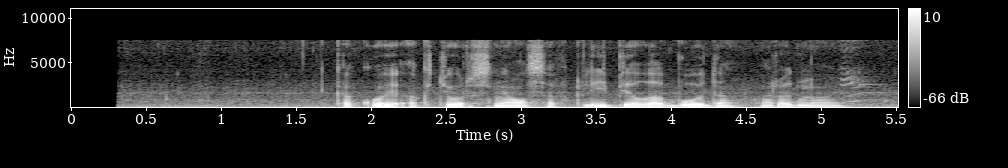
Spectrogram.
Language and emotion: Russian, neutral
